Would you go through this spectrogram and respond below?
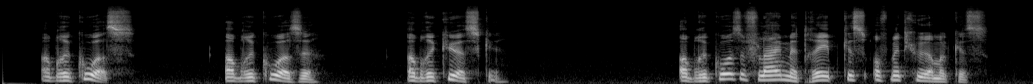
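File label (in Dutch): "abrikoos" Limburgish dialect word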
